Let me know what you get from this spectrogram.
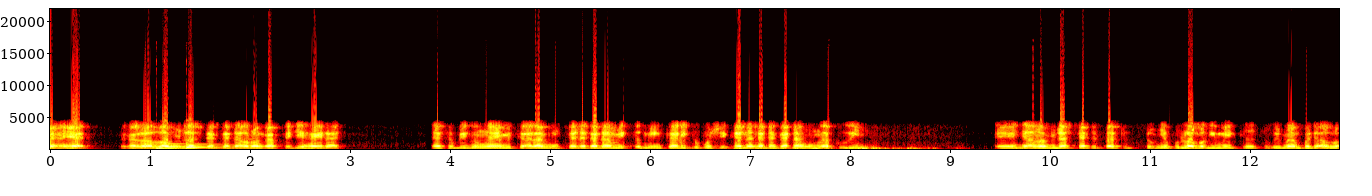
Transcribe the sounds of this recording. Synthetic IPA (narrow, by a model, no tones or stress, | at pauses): aajat̪̚ | kalaalːɑhməɲəlaskankadaoɾaŋkafɪldiɦaiɾat̪̚ | dankəbiŋɡuŋãnjaŋməɾekaalamikadaŋkadaŋməɾekaməŋiŋkalikəmusikandankadaŋkadaŋməŋakuin | ajaʔɲaalːɔhmə̃ɲd͡ʒəlaskant̪ət̪at̪ut̪up̚ɲapulawbaɡiməɾekaut̪ʊpimãnkpadaɑ̰lːɔh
